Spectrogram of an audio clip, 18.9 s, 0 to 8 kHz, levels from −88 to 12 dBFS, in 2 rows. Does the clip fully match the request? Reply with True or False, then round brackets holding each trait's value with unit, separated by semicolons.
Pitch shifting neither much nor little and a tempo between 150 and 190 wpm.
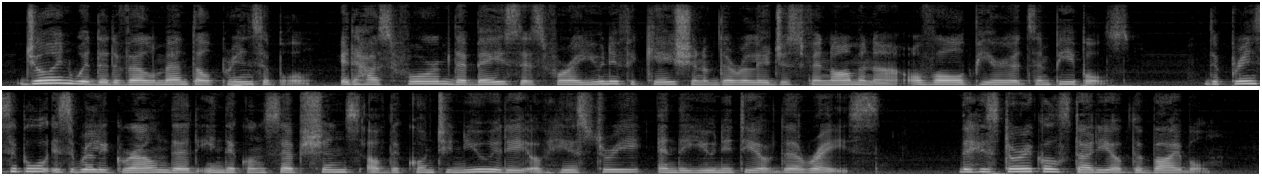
True (3.4 semitones; 155 wpm)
